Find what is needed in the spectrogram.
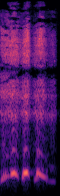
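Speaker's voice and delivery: high, loud mock sobbing gasps; imitated ugly crying. Imitating coworker begging in pantry, ugly crying. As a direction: gasp as if bawling hard. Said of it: "ugly crying".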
